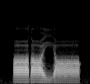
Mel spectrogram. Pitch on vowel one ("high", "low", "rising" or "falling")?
high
